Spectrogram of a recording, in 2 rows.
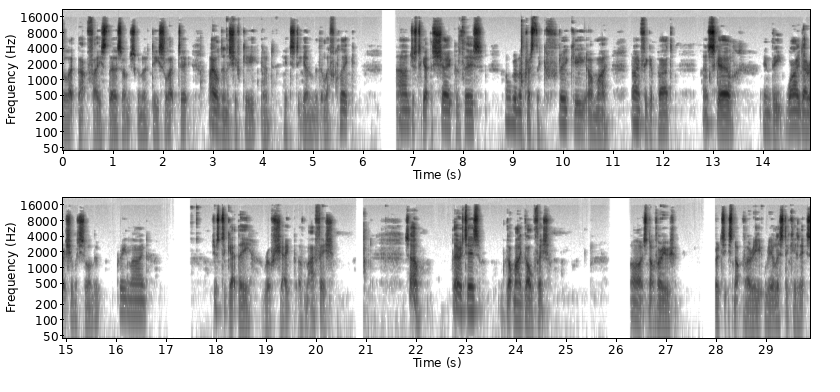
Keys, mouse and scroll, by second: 3.4 shift+click, 7.0 middle click, 7.9 1, 9.2 3, 13.0 s, 14.8 y, 17.6-19.4 drag, 20.1 middle click, 20.1 scroll down 1, 20.9 Tab, 22.8 scroll, 26.9 middle click, 27.7 Tab, 28.9 middle click, 29.8 scroll.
